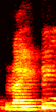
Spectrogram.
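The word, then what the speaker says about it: writing: डब्ल्यू के बाद यदि आर आता है तो डब्ल्यू साइलेंट हो जाता है, आर से वर्ड शुरू होता है, राइट।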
